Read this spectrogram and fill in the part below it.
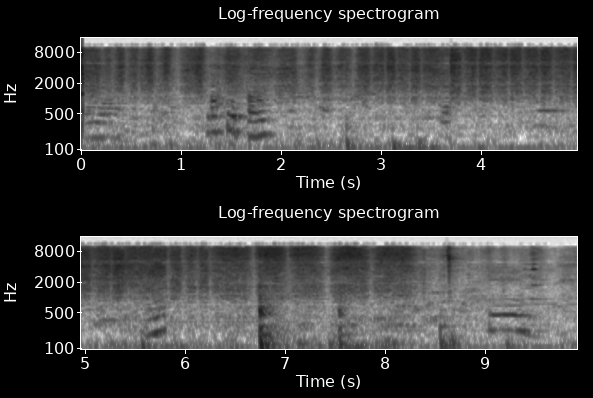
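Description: Metal cauldrons being scrubbed clean with a sponge and laundry soap, a steady close rubbing and scraping texture that runs throughout with a few sharper knocks, while a voice speaks briefly.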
